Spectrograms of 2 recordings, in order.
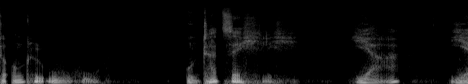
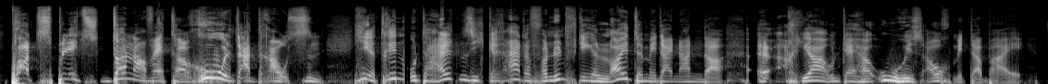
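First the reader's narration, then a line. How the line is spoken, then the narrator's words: Roaring. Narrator (German): korrigierte Herr Fuchs und brüllte dann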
